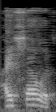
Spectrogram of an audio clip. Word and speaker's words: ISO: 60s most of you heard have heard of iso it's by the way it's pronounced ISO not ISO um International Organization for standard uh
